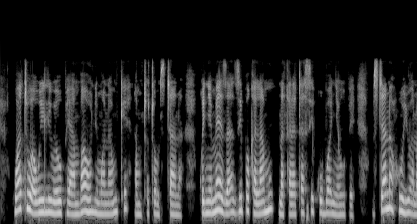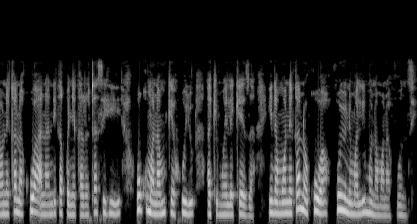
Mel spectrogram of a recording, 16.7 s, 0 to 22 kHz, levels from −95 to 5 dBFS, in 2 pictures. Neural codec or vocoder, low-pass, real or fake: none; 7.2 kHz; real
